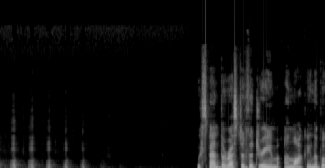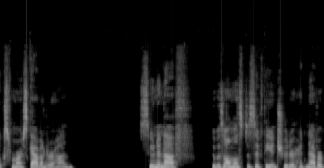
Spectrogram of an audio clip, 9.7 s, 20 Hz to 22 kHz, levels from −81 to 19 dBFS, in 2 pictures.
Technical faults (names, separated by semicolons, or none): clock slip clicks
